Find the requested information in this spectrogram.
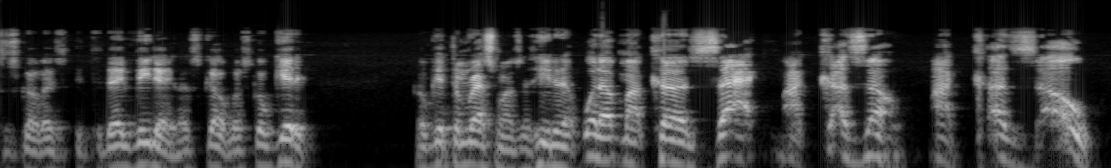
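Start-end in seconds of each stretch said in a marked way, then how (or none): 4.3-8.2 slow, drawn-out higher holler; loud, stretched greeting hollered to family; hyped shout-out. Real, not acted. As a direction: call out to a favorite cousin, stretching it. Shout-out to his cousin Zach.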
